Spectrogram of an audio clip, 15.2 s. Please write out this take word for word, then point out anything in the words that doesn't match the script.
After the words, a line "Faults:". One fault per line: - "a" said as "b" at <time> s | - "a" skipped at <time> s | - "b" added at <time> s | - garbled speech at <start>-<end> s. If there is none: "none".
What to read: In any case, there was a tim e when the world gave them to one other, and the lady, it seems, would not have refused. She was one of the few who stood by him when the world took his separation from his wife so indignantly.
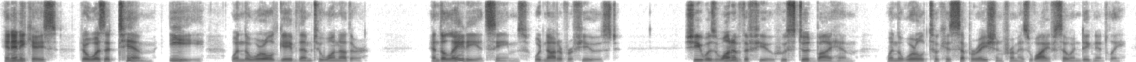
In any case, there was a tim e when the world gave them to one other, and the lady, it seems, would not have refused. She was one of the few who stood by him when the world took his separation from his wife so indignantly.
Faults:
none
